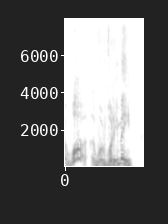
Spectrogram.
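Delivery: very high-pitched, stunned disbelief.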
